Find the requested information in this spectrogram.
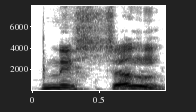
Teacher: और क्या हो गया वर्ग बदलने के साथ ही, वर्ग बदलने के साथ ही स नहीं श हो गए, यानी तालव्य शकार हो गया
